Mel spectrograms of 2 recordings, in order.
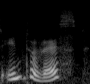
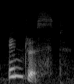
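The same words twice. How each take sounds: First: It is said with three syllables. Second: It is said with two syllables. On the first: The speaker calls it wrong. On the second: The speaker calls it right. "two syllabic words"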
